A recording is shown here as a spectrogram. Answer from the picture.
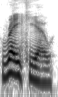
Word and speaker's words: Reiko: want to pronounce it I did actually contact them and say how do you pronounce it and they said raiko so raiko is what we're going for that's how it's officially uh pronounced uh so we've got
